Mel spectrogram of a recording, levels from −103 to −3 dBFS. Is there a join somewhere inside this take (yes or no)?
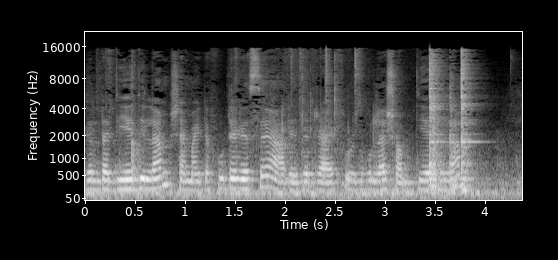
no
